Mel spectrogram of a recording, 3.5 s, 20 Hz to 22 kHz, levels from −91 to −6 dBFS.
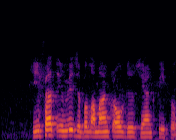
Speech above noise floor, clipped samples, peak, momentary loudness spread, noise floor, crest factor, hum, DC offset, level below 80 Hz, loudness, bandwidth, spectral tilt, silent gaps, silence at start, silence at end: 39 dB; under 0.1%; -18 dBFS; 10 LU; -75 dBFS; 20 dB; none; under 0.1%; -72 dBFS; -37 LUFS; 4.7 kHz; -9.5 dB/octave; none; 0.65 s; 0 s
